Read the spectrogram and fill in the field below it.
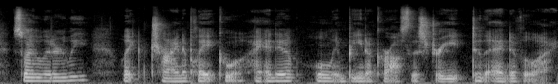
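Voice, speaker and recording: A soft-spoken voice talks at a fairly quick pace. Noticeable background noise sits behind it. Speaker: IT department worker. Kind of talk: casual storytelling to camera.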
